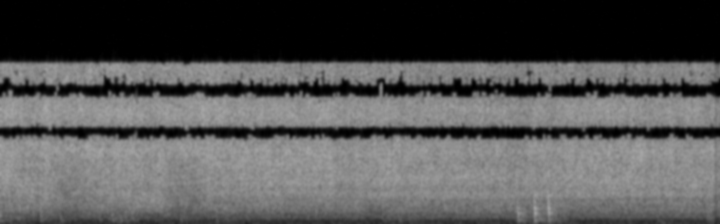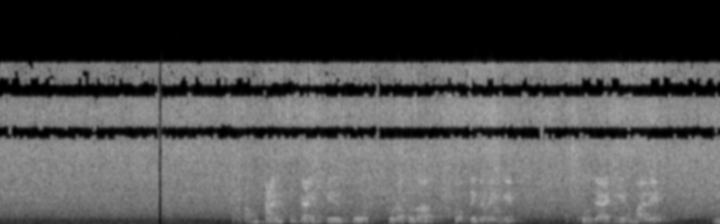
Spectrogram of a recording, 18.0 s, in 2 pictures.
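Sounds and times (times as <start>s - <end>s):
vegetables sizzling in hot oil: 0.0s - 18.0s
spatula clinking against pan: 6.5s - 7.1s.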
